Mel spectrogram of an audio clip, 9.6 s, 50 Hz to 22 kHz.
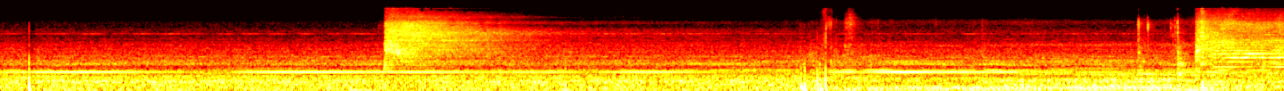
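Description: Steady running noise of an M7 electric railcar heard from inside its restroom: a rumble with a constant whine. A brief hiss comes about three seconds in, a couple of sharp knocks come about six seconds in, and more knocks and hiss come near the end.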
